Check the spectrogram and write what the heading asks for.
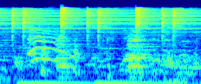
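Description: Electronic organ playing jazzy music over a stepping bass line, with a short sliding, wavering pitch-bent sound about half a second in.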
